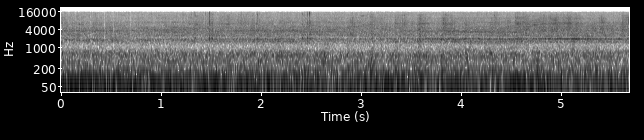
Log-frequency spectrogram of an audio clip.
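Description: Freight train rolling past on the Dundas Subdivision in London, Ontario, a loud, continuous close rumble and roar of railcars with faint rhythmic wheel clatter throughout.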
